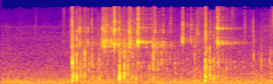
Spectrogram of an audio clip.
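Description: Tennis serve and rally on a hard court: sharp racket-on-ball hits, the first about a second in, with ball bounces and short, high shoe squeaks between the shots.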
